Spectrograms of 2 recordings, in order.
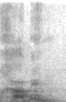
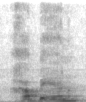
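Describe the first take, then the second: First: The stress is on the first syllable. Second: The stress is on the last syllable. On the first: The speaker calls it wrong. "e não raben" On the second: The speaker calls it right. "a sílaba tônica está nela, no ben"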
